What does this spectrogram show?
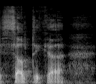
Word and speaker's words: Celtic: if you're articulating in spain where the the celtica comes in but it's just about everywhere else it's celtic or celtic uh we're not a basketball team but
